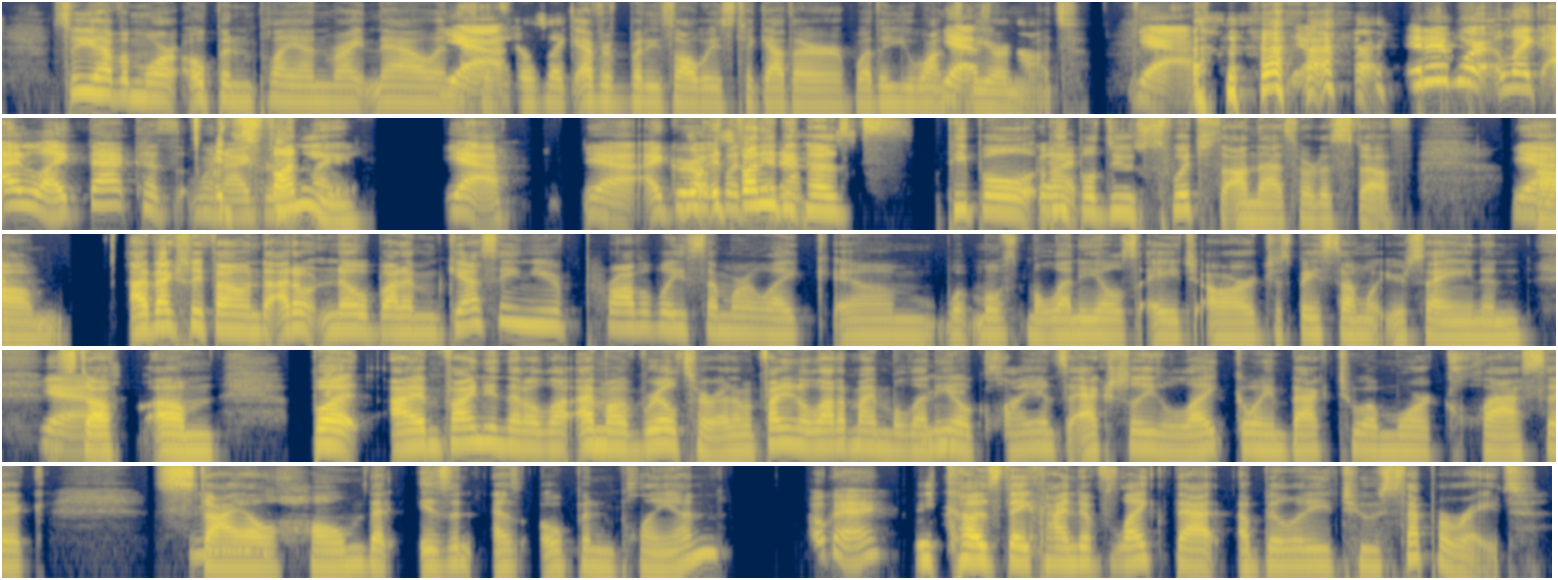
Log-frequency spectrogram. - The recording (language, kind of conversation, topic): English, unstructured, What factors influence your decision to go out or stay in?
- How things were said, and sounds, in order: laugh; other background noise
